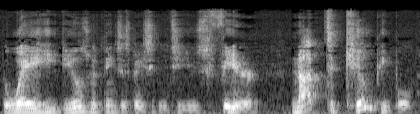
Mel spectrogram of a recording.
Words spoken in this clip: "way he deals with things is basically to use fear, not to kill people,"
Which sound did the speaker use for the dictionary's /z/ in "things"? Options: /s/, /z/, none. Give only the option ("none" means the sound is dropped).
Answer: /z/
